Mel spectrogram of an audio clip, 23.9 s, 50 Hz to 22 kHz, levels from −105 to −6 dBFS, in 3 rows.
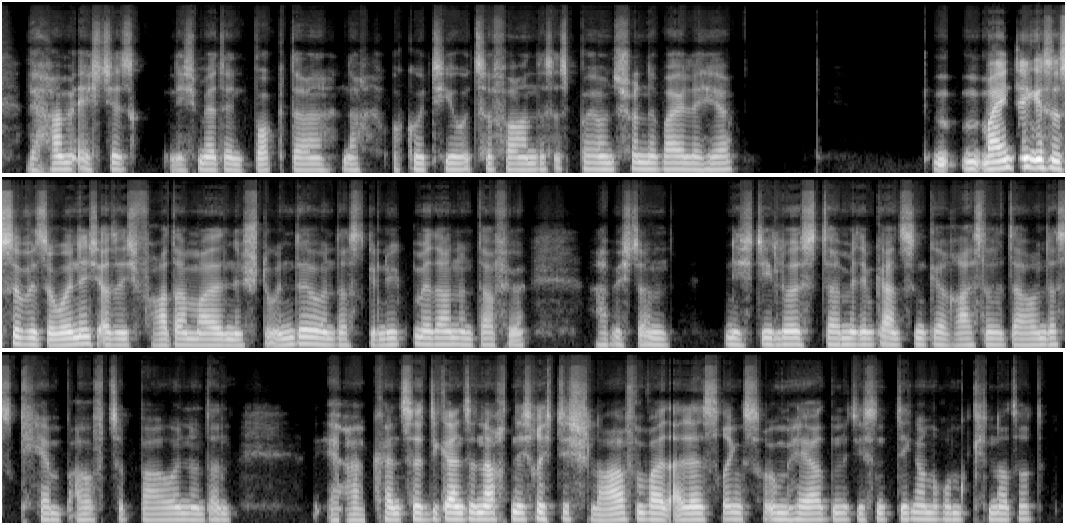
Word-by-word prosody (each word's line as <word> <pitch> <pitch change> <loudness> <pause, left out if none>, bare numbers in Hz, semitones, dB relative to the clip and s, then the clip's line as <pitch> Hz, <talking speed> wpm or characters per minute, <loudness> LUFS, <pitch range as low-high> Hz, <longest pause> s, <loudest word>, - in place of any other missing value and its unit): Wir 135 +3 -8
haben 150 0 +2
echt - - -2
jetzt 150 -2 -2 0.2
nicht 130 0 -7
mehr 145 -1 +2
den 135 -2 -4
Bock, 130 +1 -5
da 135 -2 -3
nach 135 0 -9
Ocotillo 145 0 -3
zu 145 - -3
fahren. 140 0 -2
Das 145 +1 -6
ist - - -6
bei 150 -1 -4
uns 150 0 0
schon 155 -1 -1
'ne 150 0 -1
Weile 150 -1 0
her. 145 +2 -3 1.5
M - - +2
m 160 - +2
mein 165 +4 +8
Ding 200 -1 +8
ist 185 0 +10
es 165 -3 +8
sowieso 145 -4 +3
nicht. 160 +2 +4
Also, 140 0 +1
ich 140 - -1
fahre 135 +1 -4
da 140 0 0
mal 130 -1 +1
'ne 130 0 -1
Stunde 155 +4 +1
und 140 -1 0
das 135 -2 -5
genügt 145 +3 -4
mir 150 -2 +1
dann. 150 0 +1
Und 140 -2 -4
dafür 70 0 -4 0.5
habe 135 +1 -9
ich 140 - -4
dann 140 -1 -2 0.4
nicht 140 -2 -2
die 145 - +1
Lust, 150 +1 +1
da 145 -1 0
mit 145 0 0
dem 145 - +2
ganzen 140 +1 -1
Gerassel 140 0 -3
da 135 -1 -4
und 140 - -1
das 145 0 -3
Camp 145 -1 -6
aufzubauen. 140 0 -4
Und 135 0 -3
dann 135 0 -5 0.6
ja, 130 0 -7
kannst 140 +1 0
du 150 - +4
die 150 - -4
ganze 150 0 +5
Nacht 150 0 +3
nicht 150 -1 +2
richtig 150 0 +1
schlafen, 140 +3 0
weil 145 -2 +4
alles 145 0 +2
ringsumher 145 -1 0
mit 145 -1 -4
diesen 145 0 -4
Dingern 150 0 -1
rumknattert. 145 0 -5
145 Hz, 195 wpm, -23 LUFS, 140-150 Hz, 1.5 s, ist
